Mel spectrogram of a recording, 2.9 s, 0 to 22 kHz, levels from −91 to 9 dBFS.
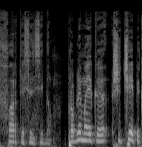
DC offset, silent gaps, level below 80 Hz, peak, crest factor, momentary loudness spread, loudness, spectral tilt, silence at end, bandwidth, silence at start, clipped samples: under 0.1%; none; -42 dBFS; -12 dBFS; 18 dB; 12 LU; -30 LUFS; -4 dB/octave; 0 s; 16.5 kHz; 0 s; under 0.1%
